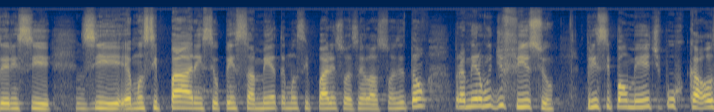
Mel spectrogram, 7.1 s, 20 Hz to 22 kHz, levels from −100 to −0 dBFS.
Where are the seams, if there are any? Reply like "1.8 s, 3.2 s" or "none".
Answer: none

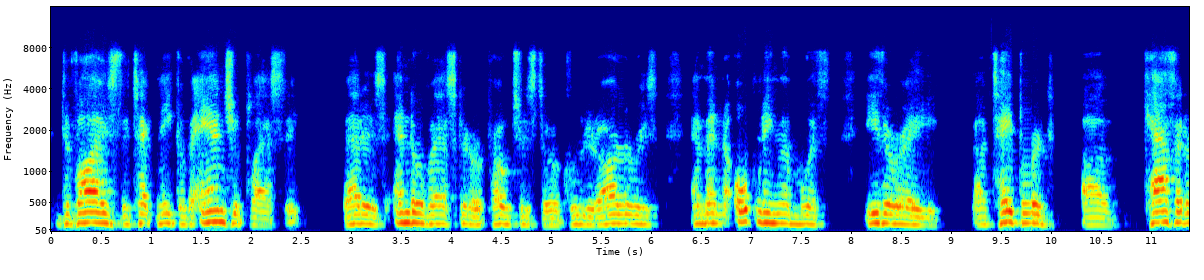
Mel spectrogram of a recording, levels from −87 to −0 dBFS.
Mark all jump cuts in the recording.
none

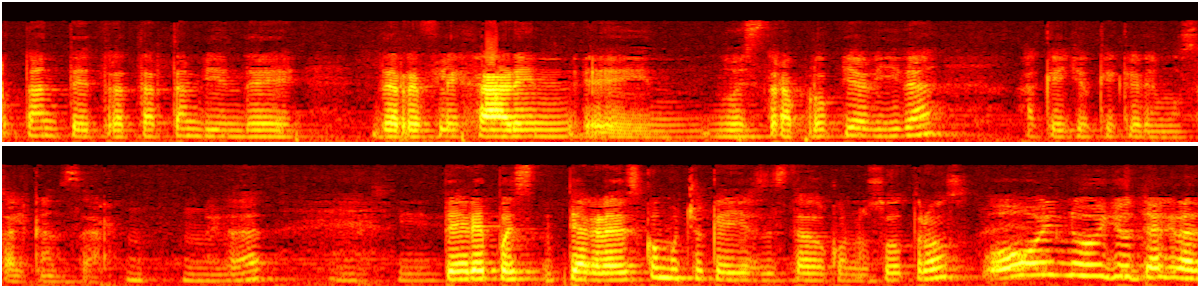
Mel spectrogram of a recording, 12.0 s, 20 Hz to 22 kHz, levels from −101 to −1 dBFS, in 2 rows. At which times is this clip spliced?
none

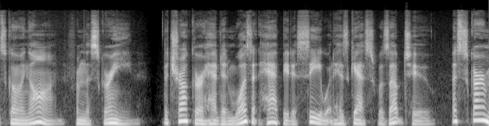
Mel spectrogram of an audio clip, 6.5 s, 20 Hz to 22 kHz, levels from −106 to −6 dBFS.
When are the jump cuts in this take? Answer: 2.9 s

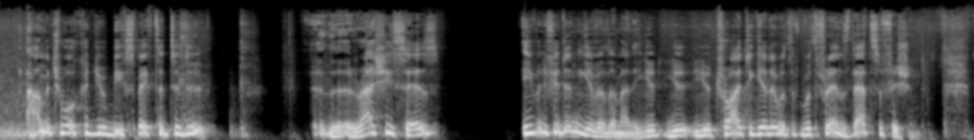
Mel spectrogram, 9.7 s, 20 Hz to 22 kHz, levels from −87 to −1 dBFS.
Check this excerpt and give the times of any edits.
none

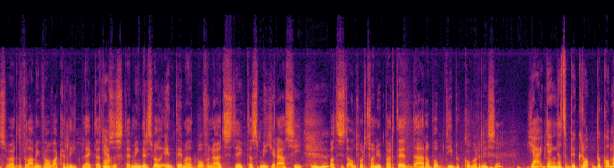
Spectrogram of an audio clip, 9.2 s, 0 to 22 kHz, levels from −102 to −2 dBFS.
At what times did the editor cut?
2.9 s

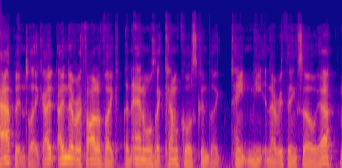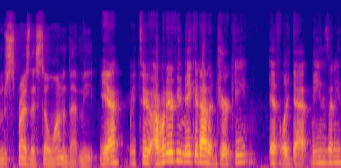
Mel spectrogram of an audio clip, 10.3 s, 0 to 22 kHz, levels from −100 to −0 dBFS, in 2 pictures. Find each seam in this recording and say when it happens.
1.8 s

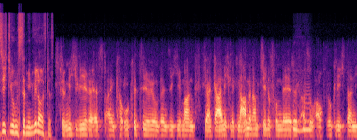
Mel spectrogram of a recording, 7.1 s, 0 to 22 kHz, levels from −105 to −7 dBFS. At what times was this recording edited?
none

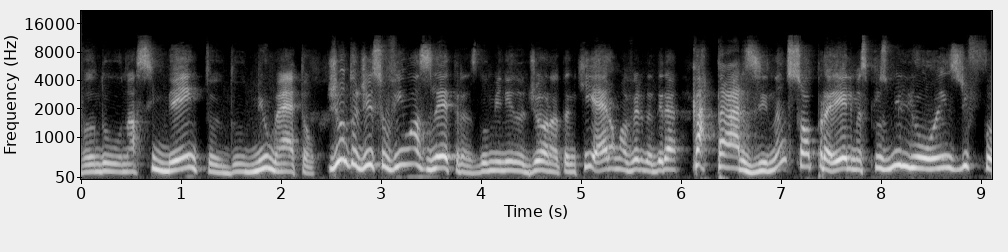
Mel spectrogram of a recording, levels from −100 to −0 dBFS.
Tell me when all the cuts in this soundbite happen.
none

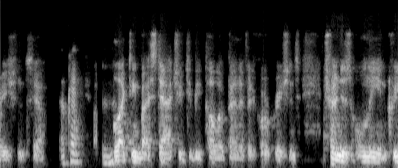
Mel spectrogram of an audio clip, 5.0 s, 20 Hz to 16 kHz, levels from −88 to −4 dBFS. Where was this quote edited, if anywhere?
4.0 s

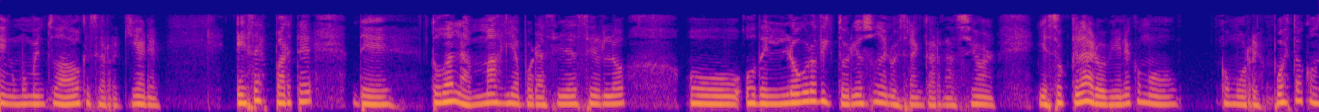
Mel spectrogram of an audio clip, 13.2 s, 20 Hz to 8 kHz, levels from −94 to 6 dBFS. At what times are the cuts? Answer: none

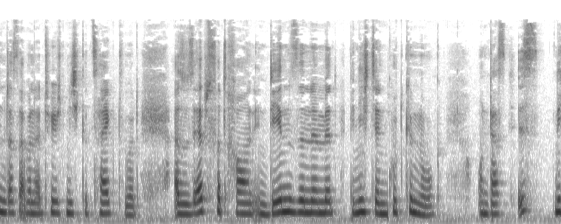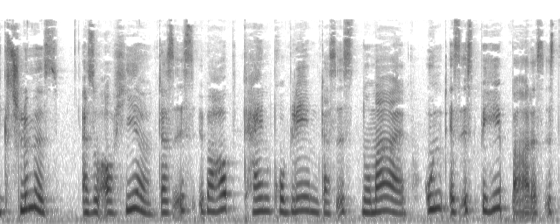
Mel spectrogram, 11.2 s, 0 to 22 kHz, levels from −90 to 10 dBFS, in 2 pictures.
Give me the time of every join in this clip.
3.4 s, 3.9 s, 5.4 s, 6.4 s

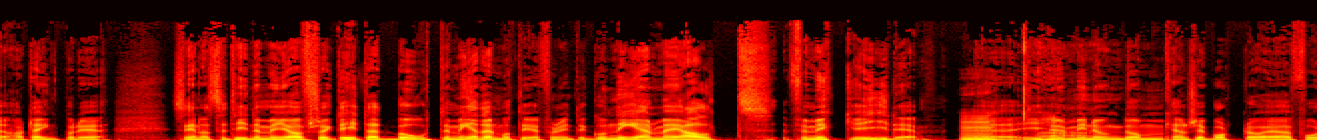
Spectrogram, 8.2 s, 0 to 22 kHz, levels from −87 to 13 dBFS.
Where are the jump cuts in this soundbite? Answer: 7.3 s

